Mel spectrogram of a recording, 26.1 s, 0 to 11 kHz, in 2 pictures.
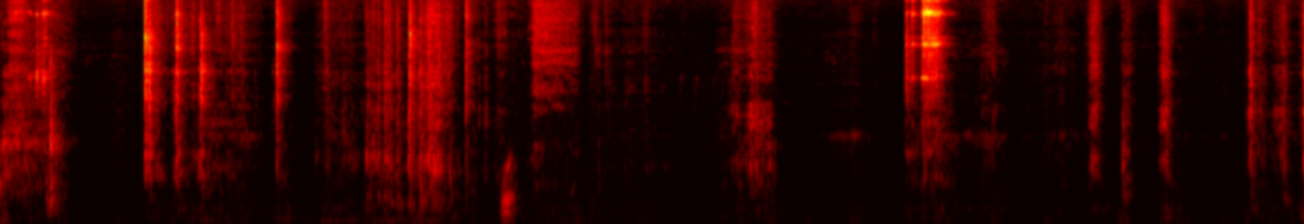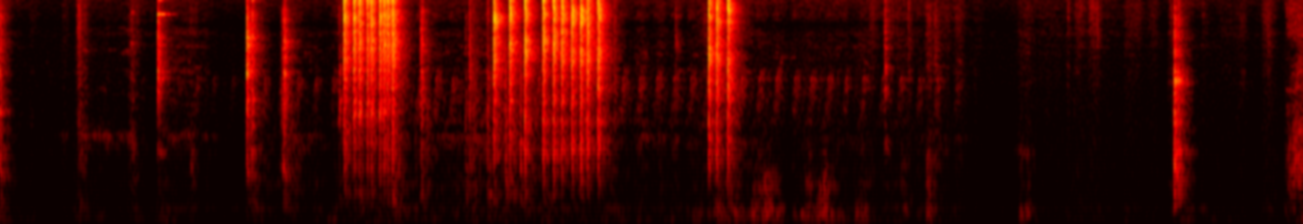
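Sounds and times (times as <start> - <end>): rapid ratchet clicking: 16.4 - 19.2, 20.1 - 20.4.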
